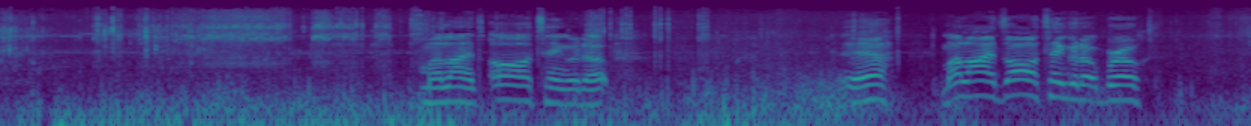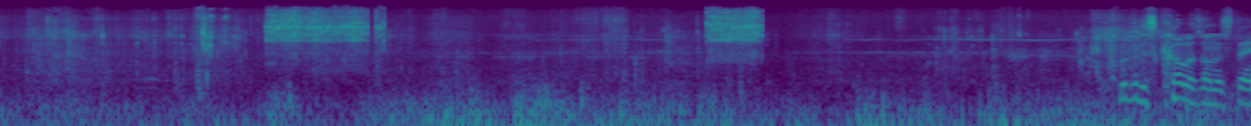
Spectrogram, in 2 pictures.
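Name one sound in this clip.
Water laps against the hull of a small boat.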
